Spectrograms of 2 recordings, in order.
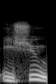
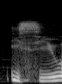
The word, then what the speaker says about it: issue: شنیده بودم های جاهایی ولی نمیدونستم واقعا این چیز رسمی و ثبت شده هست که ایشو میتونه تلفظ ایسیو هم داشته باشه که همون تو هم بریتیش و امریکن قابل قبول هست.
